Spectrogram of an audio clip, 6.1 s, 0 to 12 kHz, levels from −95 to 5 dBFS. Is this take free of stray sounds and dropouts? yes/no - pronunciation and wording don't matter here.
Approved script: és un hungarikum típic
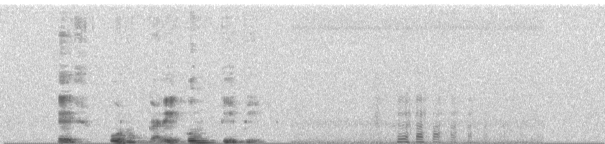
no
